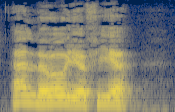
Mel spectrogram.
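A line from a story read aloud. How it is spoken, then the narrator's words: Friendly call. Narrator (German): rief Gundula freundlich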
